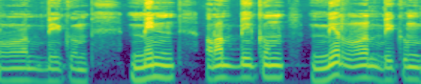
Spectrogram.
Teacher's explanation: इदगाम करते हैं लेकिन नाक की आवाज उसमें नहीं होती है · یعنی کہ ادغام کرتے ہیں لیکن ناک کی آواز اس میں نہیں ہوتی ہے ، جیسے من لدن اور من ربکم، آگے پڑھتے ہیں من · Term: ادغام بلا غنہ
